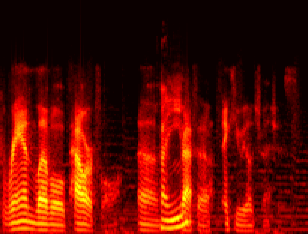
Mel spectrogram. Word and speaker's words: Taim: Okay, sorry, I know that's not related to this chapter, but it's just low gain is so different from Taim, right?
